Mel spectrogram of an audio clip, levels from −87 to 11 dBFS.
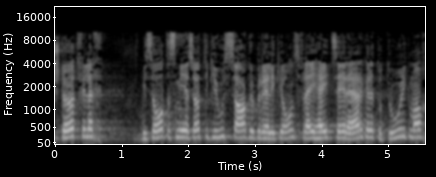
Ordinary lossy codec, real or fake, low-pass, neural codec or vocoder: none; real; none; none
